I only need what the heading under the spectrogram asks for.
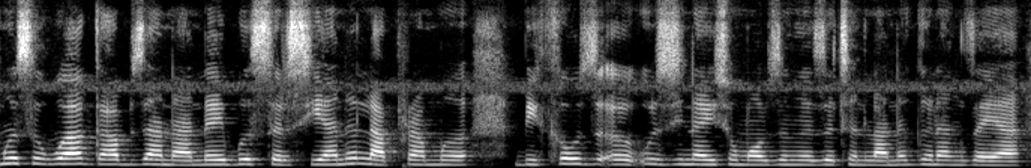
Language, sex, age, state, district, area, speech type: Bodo, female, 30-45, Assam, Chirang, rural, spontaneous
